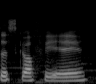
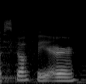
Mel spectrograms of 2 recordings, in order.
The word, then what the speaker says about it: Escoffier: Okay, I know that it's pronounced Essuffier, but I'm going to call her Escuffier.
